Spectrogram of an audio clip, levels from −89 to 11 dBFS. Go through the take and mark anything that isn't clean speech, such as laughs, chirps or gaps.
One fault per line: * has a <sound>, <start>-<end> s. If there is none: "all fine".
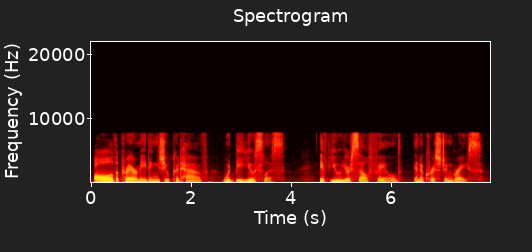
all fine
